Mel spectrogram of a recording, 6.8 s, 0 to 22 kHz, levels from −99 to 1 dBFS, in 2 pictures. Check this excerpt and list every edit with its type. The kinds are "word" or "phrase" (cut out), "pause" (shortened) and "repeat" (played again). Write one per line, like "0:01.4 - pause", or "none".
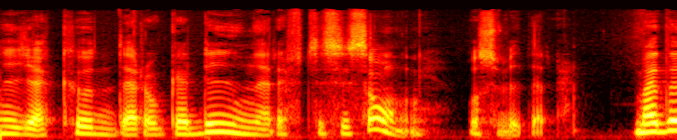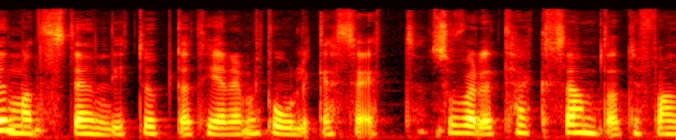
0:03.4 - word
0:04.7 - word

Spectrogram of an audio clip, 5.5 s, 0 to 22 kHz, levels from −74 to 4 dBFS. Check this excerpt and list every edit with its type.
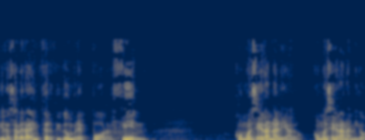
none

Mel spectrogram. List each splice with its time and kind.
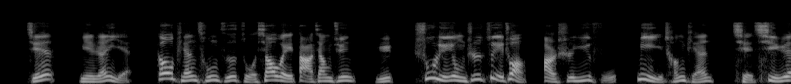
0:01.4 - pause

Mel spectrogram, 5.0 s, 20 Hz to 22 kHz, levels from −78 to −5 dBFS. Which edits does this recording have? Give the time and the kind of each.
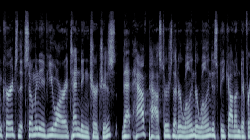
0:03.9 - repeat

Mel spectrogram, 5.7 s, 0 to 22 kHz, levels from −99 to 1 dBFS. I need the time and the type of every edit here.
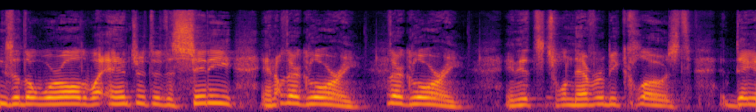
0:02.1 - word
0:02.9 - repeat
0:04.1 - word

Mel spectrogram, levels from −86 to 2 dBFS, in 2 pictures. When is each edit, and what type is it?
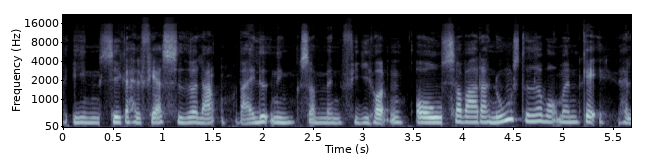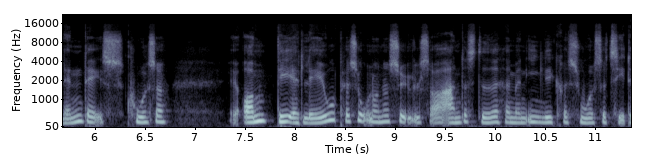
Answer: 0:03.5 - pause
0:07.8 - pause

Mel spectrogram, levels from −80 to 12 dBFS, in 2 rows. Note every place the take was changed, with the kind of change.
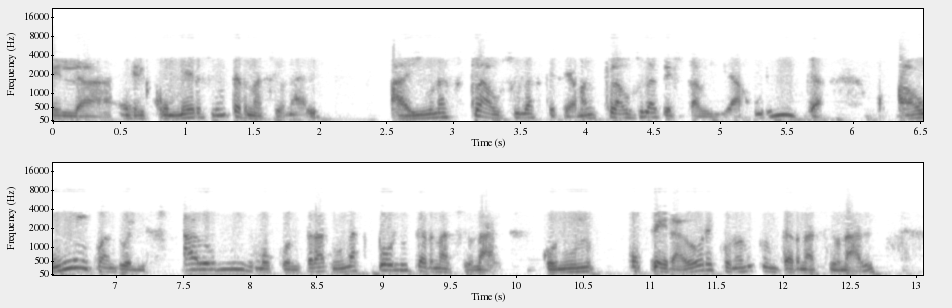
0:08.6 - word

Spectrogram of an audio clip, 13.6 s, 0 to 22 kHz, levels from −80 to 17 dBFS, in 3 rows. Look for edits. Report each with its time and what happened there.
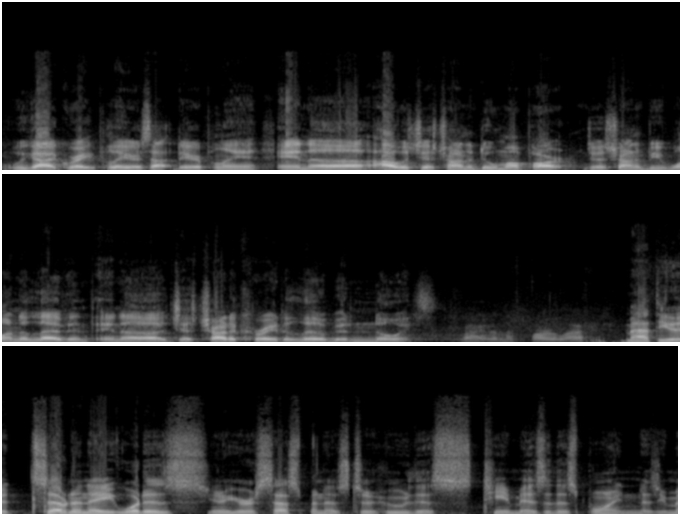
0:01.8 - pause
0:03.8 - pause
0:07.5 - pause

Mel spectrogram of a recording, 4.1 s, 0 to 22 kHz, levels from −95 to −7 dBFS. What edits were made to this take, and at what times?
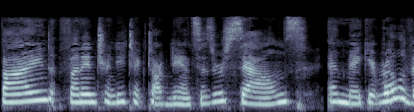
none

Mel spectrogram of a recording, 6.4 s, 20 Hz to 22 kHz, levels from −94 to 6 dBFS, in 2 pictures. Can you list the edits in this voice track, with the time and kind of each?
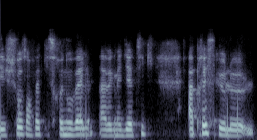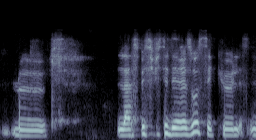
0:01.4 - phrase
0:02.7 - word

